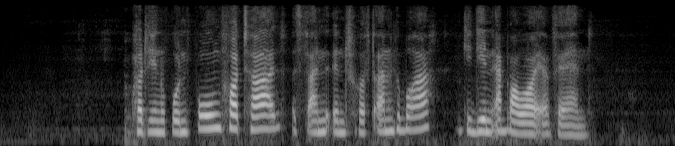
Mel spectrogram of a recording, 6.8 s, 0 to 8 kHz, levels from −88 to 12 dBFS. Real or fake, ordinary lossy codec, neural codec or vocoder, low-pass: fake; MP3, 64 kbps; codec, 16 kHz in and 24 kHz out, 0.6 kbps, FocalCodec, streaming, 2048 codes; 7.2 kHz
